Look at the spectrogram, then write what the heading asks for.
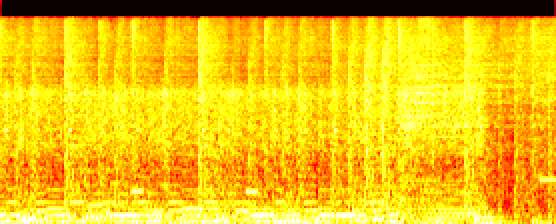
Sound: machine beeps

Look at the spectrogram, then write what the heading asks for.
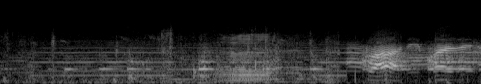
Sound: cow bellowing

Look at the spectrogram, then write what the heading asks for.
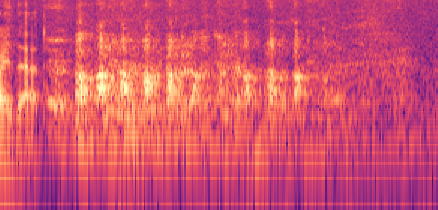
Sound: laughter

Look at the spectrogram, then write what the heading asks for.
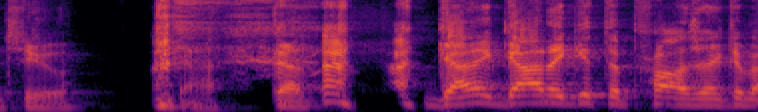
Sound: laughing

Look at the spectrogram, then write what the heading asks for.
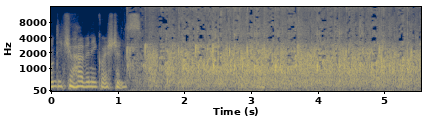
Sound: crowd clapping

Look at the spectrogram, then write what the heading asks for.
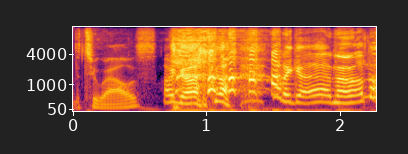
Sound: laughing

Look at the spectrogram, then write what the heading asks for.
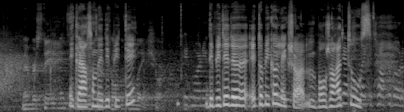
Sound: some Applause

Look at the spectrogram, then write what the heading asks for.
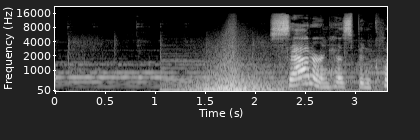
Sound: whoosh

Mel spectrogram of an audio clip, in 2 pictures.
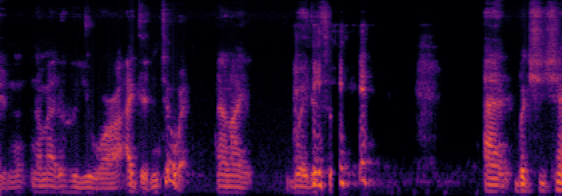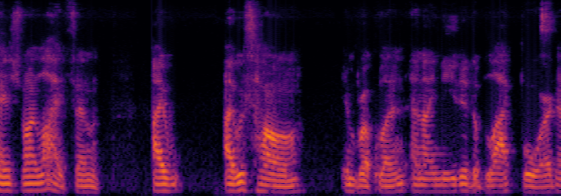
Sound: laughter

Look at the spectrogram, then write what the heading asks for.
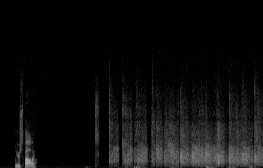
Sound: applause

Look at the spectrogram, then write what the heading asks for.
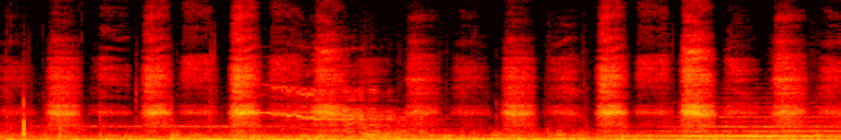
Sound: girl pants, horse winnies, shrill sound plays

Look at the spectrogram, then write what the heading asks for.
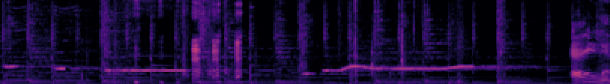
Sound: giggles

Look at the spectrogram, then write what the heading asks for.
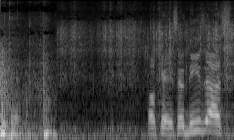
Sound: leaves rustle

